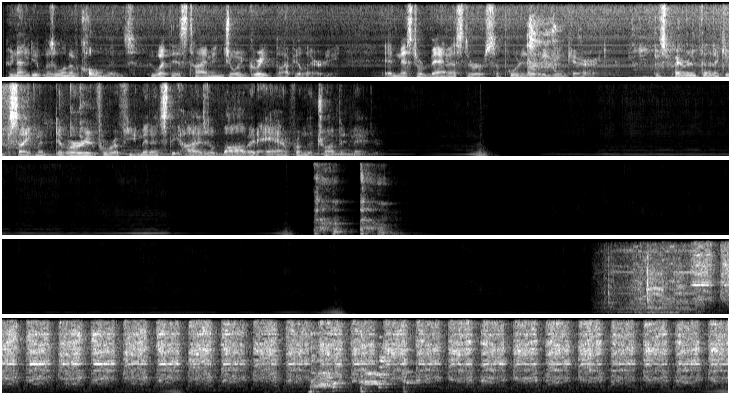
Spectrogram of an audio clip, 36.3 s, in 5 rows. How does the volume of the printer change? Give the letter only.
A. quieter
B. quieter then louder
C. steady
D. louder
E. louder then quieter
C.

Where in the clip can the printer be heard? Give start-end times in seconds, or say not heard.
27.8-36.2.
